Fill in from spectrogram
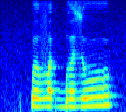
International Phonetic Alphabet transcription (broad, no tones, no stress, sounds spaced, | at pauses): k͡p ʊ v ʌ ɡ͡b ʊ z u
